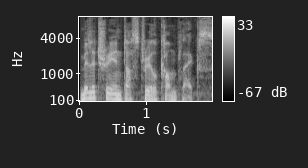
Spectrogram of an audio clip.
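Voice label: "military-industrial complex", British English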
